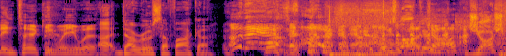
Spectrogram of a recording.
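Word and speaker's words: Darüşşafaka: Darusafaka.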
